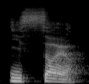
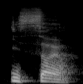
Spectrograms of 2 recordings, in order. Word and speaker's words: 있어요: On note de nouveau que notre consonne finale, le 쌍시옷, ne se prononce pas à l'infinitif, 있다, mais il se prononce bien sous sa forme conjuguée parce qu'il est suivi d'un son de voyelle.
